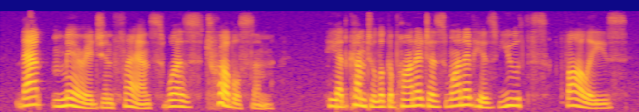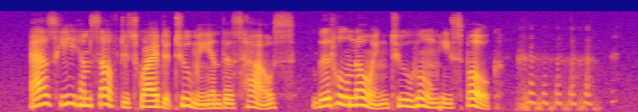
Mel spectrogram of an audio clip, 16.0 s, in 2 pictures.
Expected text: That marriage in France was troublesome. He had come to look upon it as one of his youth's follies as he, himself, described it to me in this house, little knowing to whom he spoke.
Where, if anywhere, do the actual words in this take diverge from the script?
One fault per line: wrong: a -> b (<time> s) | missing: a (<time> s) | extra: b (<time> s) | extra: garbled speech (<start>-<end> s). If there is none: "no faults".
no faults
